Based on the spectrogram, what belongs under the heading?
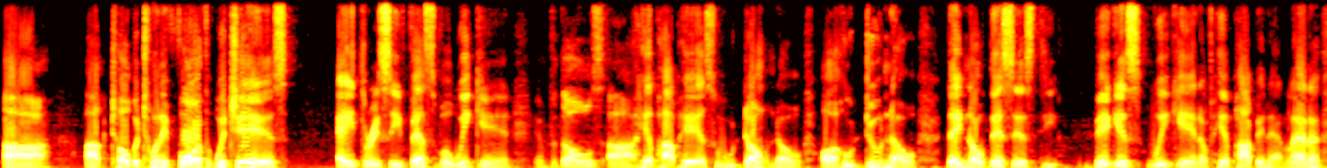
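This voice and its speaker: A man's voice: mid-range voice, measured pace. A man hosting an internet radio talk show, speaking earnestly and from the heart. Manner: earnest, heartfelt shout-outs.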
